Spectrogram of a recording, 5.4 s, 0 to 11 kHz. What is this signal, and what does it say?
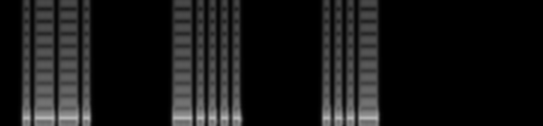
Morse code, heard as a keyed tone, about 20 wpm, spaced as for 8 wpm, 690 Hz. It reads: P6V
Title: 212 Lesson 34e - Number 8 - Three Characters 20wpm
